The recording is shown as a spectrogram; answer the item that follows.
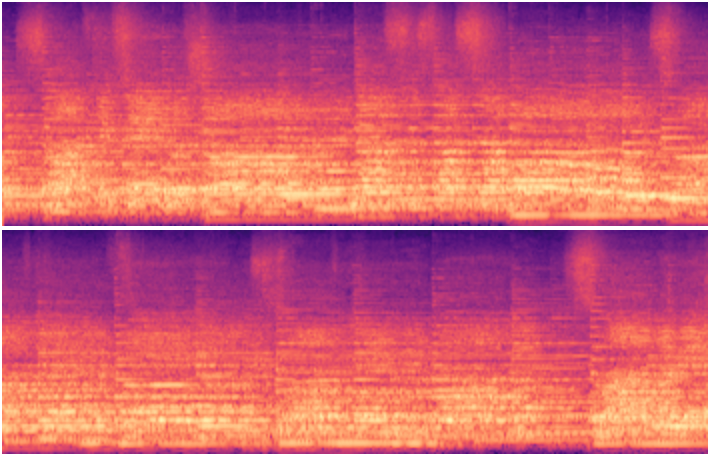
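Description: A large congregation singing a Russian-language Christian hymn together in unison, with grand piano accompaniment carrying the bass line.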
